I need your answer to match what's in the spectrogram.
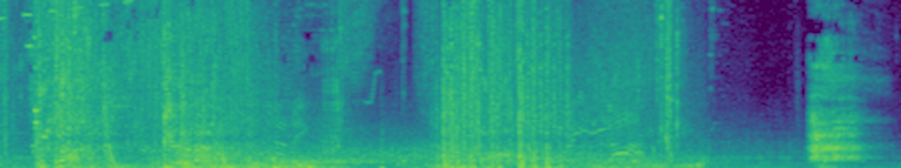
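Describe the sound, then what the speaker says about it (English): Combat in the game Mass Effect Andromeda, with a dense wall of gunfire and a grenade launch. The fire is loud and sustained, cuts off near the end, then one short burst follows. "Launch the grenade!"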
